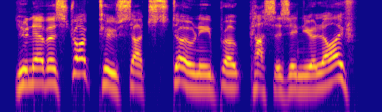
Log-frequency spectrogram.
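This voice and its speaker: Putting on a character voice, a man speaks at medium pitch and a moderate pace, raspy and at very even loudness, with ordinary pitch variation. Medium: read story. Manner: slangy, common, matey.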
